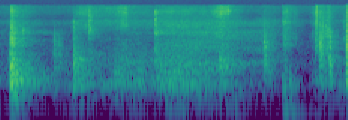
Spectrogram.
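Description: Metal tool chest drawer pulled open on its slides: a sharp clack as it starts to move, then about a second of rolling slide noise, with a few light clicks near the end.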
